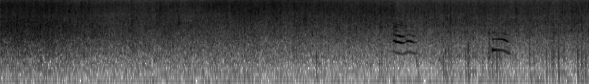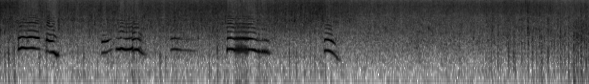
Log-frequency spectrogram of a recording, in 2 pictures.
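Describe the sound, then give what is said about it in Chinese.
Steady rush of splashing water from a small waterfall on a low hill on a rainy day fills the whole recording, with a scatter of short chirping calls rising above it partway through. No one speaks. “啊，小瀑布，骑下脚了。”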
